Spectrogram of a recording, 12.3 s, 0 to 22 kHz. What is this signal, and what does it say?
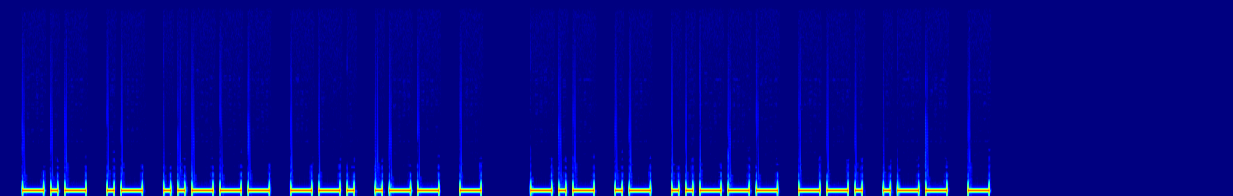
Morse code, heard as a keyed tone, about 17 wpm, 700 Hz. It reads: KA2GWT KA2GWT
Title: USA Call Signs Repeated 2x 17wpm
